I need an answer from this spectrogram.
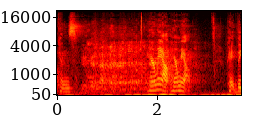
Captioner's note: laugh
